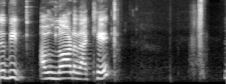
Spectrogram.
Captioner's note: none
